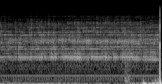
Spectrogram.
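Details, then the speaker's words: Ford Excursion 7.3 A/C system after a condenser replacement and variable orifice tube install: the vacuum pump has reached deep vacuum and runs quiet with a steady, even hum and faint whir, no labouring. "Okay, now as you can hear, the vacuum pump is quiet."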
